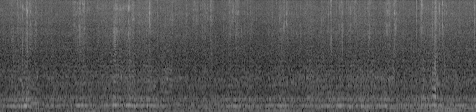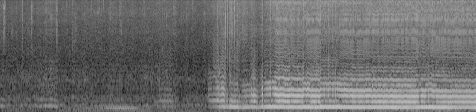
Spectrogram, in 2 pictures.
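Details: Honey bees moving about in an open hive on a sunny day: a soft low hum with faint buzzes for about fourteen seconds, then a bee close to the microphone bursts into a loud, steady, strongly harmonic buzz.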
